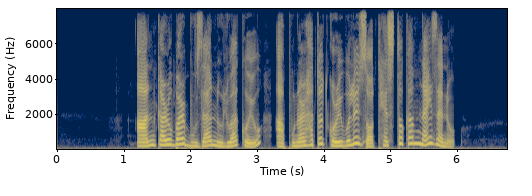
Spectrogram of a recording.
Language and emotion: Assamese, surprised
